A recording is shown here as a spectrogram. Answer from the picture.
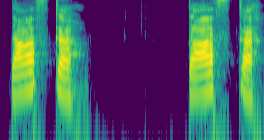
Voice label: "tarkv", Muscogee

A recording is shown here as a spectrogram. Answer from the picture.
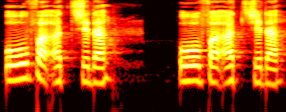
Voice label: "ofv vccetv", Muscogee; Onvkv Ohhvyayices; A Dictionary of Creek/Muskogee; SIL International

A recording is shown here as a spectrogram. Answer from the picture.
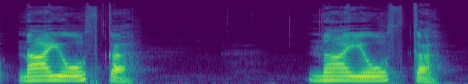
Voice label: "naorkv", Muscogee

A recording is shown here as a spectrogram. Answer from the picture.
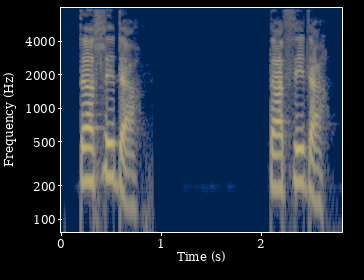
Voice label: "tvretv", muscogee

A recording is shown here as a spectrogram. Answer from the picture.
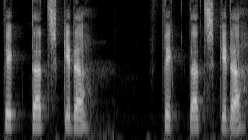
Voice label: "fektvcketv", muscogee

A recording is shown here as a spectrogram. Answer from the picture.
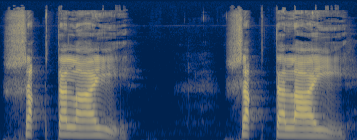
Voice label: "saktvlaye", Muscogee

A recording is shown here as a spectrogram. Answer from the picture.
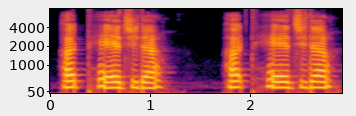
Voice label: "hvthicetv", Muscogee

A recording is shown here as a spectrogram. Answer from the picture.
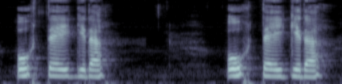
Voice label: "ohtiketv", Muscogee

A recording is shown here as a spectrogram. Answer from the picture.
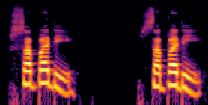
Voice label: "svpvte", Muscogee

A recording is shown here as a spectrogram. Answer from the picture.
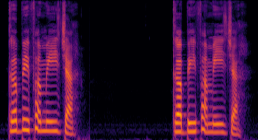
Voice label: "kvpe fvmecv", Muscogee

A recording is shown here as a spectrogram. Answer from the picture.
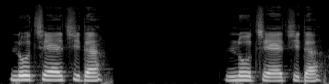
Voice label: "nocicetv", Muscogee

